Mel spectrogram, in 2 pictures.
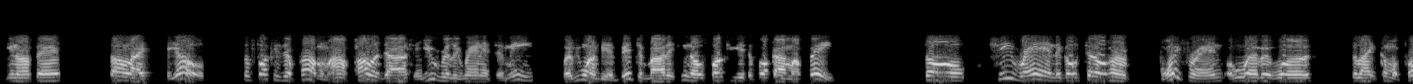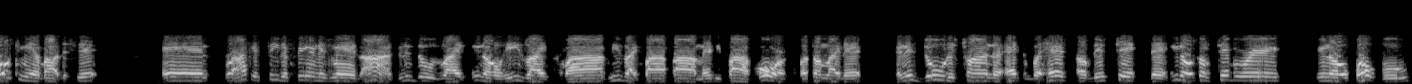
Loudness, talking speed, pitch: -19 LUFS, 245 wpm, 185 Hz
